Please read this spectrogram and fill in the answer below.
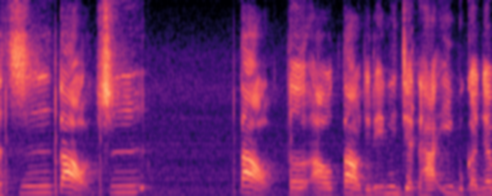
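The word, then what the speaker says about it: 知道: 要你知道你最美, 来知道, ini bacanya 知道 jadi ini ZHI bukannya bacanya ZHI ya, tapi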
